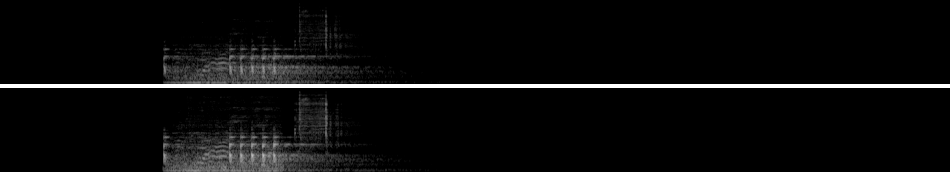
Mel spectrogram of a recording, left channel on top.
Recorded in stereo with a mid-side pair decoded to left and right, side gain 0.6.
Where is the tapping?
65° right, 1.1 m.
